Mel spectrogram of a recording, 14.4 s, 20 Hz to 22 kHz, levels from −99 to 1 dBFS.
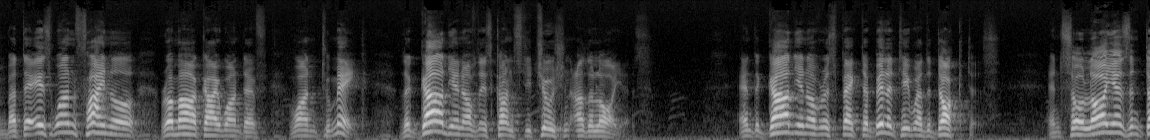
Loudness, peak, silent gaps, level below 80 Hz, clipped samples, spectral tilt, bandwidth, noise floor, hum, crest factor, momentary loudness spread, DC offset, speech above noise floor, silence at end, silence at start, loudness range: -29 LUFS; -10 dBFS; none; -62 dBFS; under 0.1%; -4.5 dB/octave; over 20 kHz; -63 dBFS; none; 20 dB; 16 LU; under 0.1%; 34 dB; 0 s; 0 s; 7 LU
